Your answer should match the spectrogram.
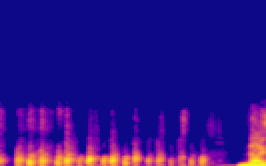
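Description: Feet in trainers tapping quickly on a rubber gym floor in seated running on the spot, a rapid, even run of about ten taps a second that stops about a second and a half in.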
